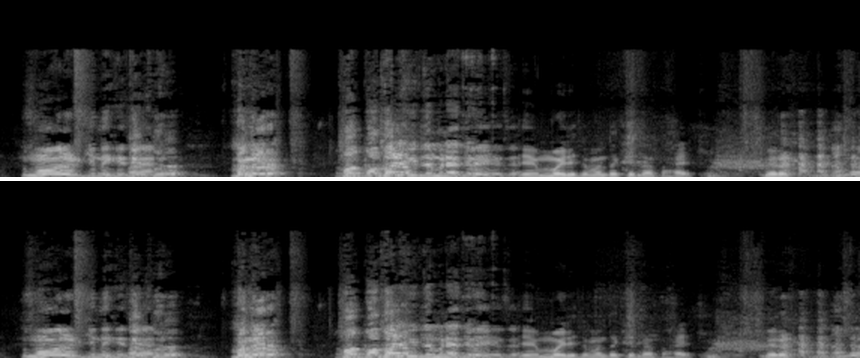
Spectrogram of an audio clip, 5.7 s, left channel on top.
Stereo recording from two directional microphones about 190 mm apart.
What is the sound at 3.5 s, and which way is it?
Speech, 25° left (ahead or behind).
